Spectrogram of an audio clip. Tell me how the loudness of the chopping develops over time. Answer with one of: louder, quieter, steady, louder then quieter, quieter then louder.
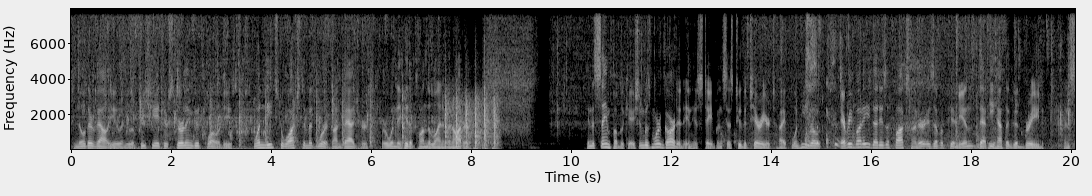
louder.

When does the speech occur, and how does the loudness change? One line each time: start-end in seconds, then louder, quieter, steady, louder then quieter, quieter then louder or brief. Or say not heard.
0.1-8.0 steady
10.3-20.0 steady.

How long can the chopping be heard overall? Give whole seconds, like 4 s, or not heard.
6 s.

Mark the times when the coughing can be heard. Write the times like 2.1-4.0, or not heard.
14.2-15.4.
